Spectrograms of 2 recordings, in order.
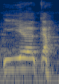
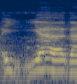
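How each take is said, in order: First: The y sound is short and single. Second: The y sound is doubled and held. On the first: It addresses the sun, which would be idolatry. The speaker calls it wrong. "Kalau membaca surat Al-Fatihah ini iyyakah kepada matahari" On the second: It addresses God alone. The speaker calls it right. "iya-nya itu ditatif"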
